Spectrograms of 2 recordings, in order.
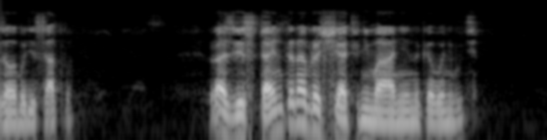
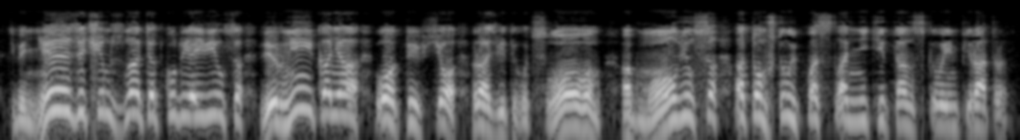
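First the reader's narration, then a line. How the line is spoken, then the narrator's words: Shouted. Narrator (Russian): ты в ответ закричал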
